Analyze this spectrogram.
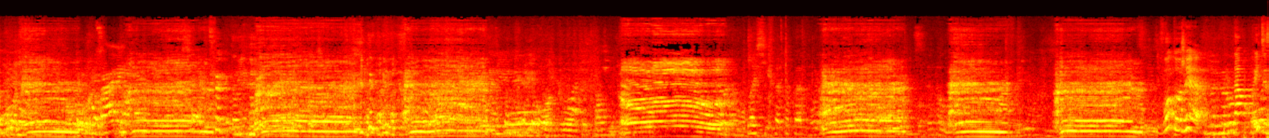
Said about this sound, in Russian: Большинство определили правильно, как лося. Это был лось, это был лось-самец, который трубит о том, что вот пора там размножаться.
